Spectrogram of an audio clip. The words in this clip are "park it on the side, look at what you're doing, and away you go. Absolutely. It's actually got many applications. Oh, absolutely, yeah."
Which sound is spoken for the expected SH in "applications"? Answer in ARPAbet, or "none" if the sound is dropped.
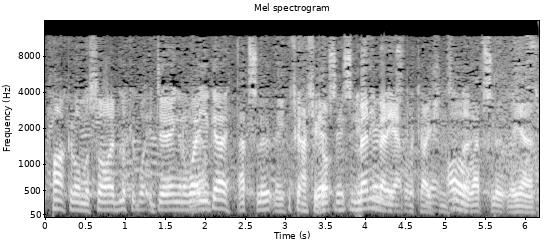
SH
